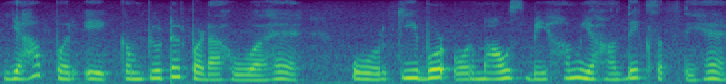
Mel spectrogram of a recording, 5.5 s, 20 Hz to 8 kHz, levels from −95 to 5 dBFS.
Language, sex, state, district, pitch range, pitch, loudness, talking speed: Hindi, female, Himachal Pradesh, Shimla, 210-250 Hz, 225 Hz, -19 LUFS, 185 wpm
